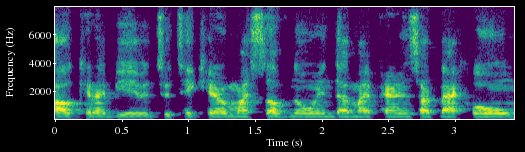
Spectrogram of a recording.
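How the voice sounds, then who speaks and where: A man with a Spanish accent at a fairly quick pace against a quiet background. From Costa Rica. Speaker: international student athlete. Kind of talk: online info session talk. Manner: halting, with frequent restarts.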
